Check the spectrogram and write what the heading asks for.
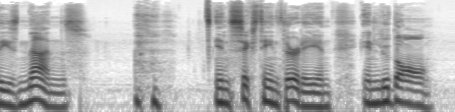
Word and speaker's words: Loudun: Okay, and this is in the mid 1600s in France, actually the 1630s, and so now I don't know if I'm saying it right, like Loudun, Loudun. – Okay, I like that, Loudun.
